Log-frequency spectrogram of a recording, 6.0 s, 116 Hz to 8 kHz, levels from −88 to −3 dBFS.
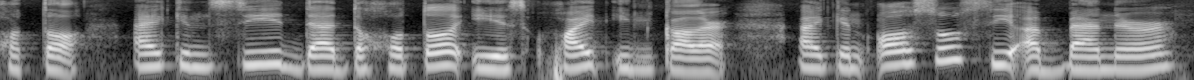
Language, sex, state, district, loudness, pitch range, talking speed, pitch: English, female, Nagaland, Kohima, -18 LUFS, 205-245 Hz, 170 wpm, 215 Hz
